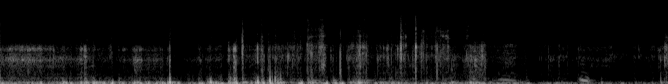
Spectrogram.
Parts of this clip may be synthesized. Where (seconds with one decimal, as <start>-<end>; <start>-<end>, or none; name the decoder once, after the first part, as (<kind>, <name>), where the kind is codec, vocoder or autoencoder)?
none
